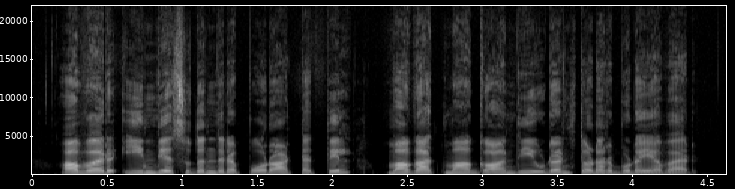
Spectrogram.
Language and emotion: Tamil, neutral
